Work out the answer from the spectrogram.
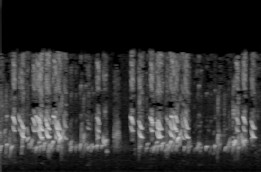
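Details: Loud European goldfinch song: two energetic bursts of rapid, high, tinkling twitters and trills separated by a brief pause.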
